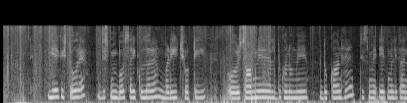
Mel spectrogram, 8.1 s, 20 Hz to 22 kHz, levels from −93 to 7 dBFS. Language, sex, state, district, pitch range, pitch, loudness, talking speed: Hindi, female, Rajasthan, Bikaner, 235-250 Hz, 240 Hz, -18 LUFS, 175 wpm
